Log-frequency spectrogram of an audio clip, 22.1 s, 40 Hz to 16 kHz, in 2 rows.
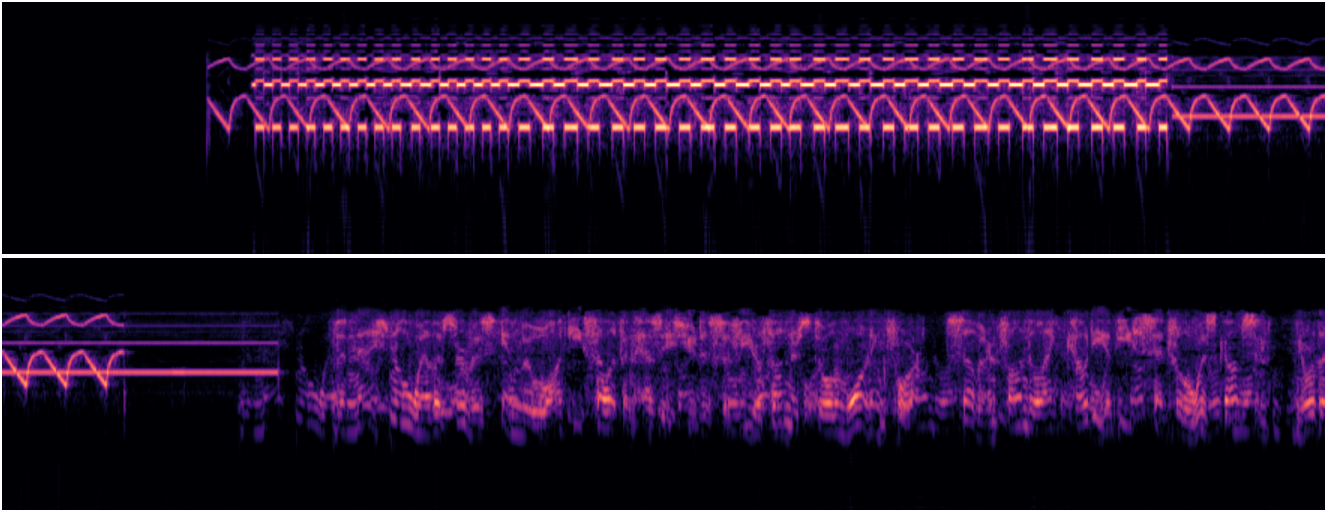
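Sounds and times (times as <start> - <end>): electronic siren wailing: 1.7 - 13.4
pulsing alarm tone: 1.7 - 13.4
steady radio alert tone: 2.1 - 15.2.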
